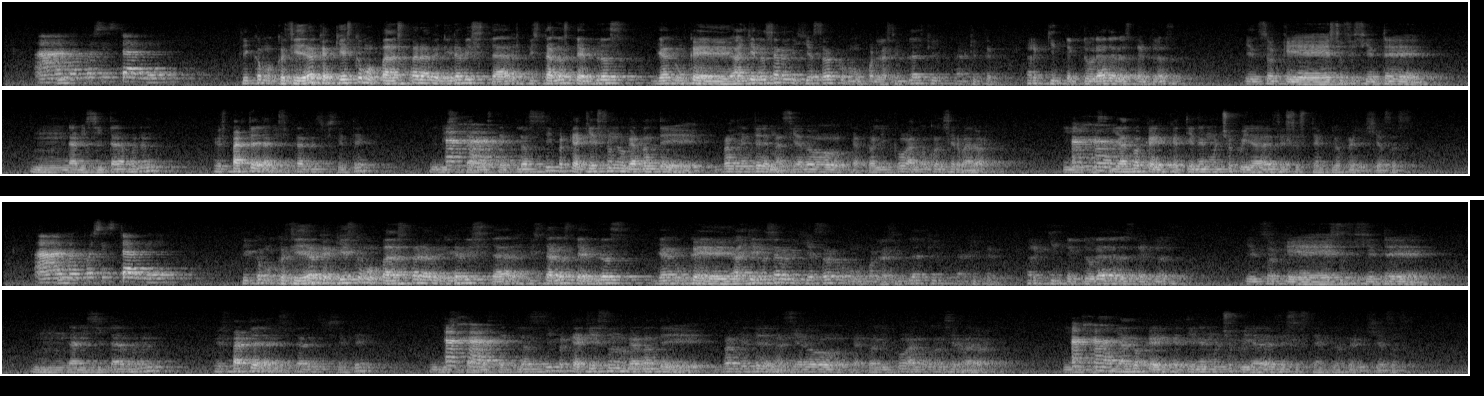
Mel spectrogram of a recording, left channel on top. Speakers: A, on the right (about 20°); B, on the left (about 35°).
A: Ah,
B: Sí,
A: no, pues sí está bien.
B: sí, como considero que aquí es como paz para venir a visitar, visitar los templos, ya aunque alguien no sea religioso, como por la simple alqui- arquite- arquitectura de los templos, pienso que es suficiente mm, la visita. Bueno, n- es parte de la visita, no es suficiente. El visitar
A: Ajá,
B: los templos, sí, porque aquí es un lugar donde realmente demasiado católico, algo conservador. Y,
A: ajá.
B: y sí, algo que, que tienen mucho cuidado es de sus templos religiosos.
